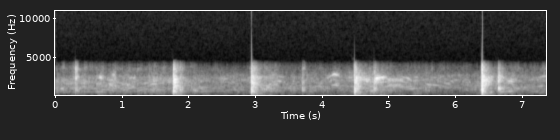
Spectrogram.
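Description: Aerial fireworks shells bursting: four loud sharp bangs about a second or two apart, with several fainter pops between them, picked up by a phone's microphone.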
